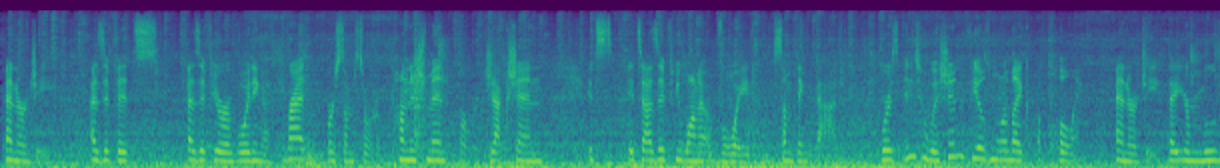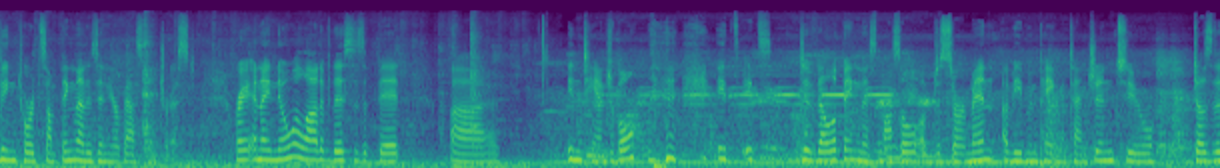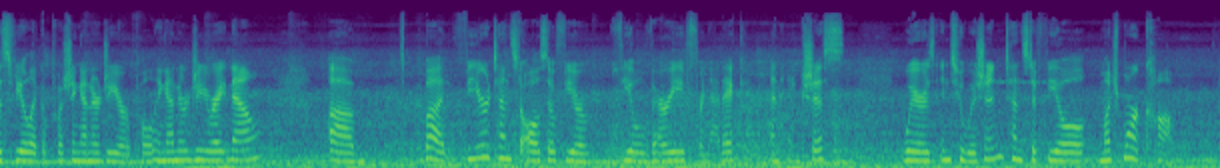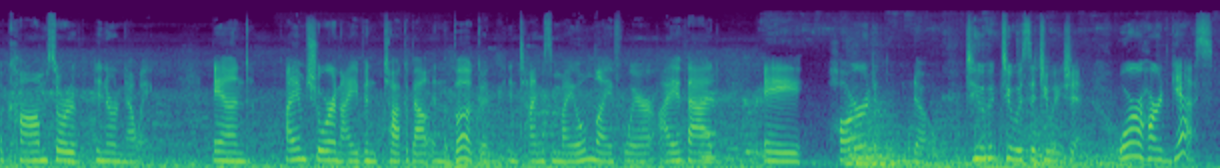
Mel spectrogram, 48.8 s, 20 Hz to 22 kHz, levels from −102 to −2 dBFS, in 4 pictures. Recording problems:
traffic noise; loud; throughout; 5 dB below the speech

